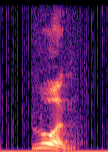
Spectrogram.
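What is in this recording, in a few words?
"lun", Chinese, fourth tone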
